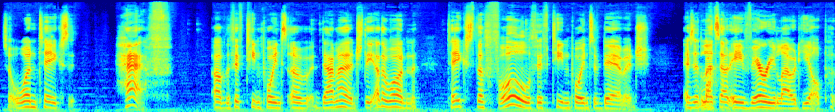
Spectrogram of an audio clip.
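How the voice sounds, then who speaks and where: Faint music plays behind a woman running a tabletop game as game master. Her voice is lowish, steady, a bit bright and a little slow, and she narrates casually, laughing easily between rules calls.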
